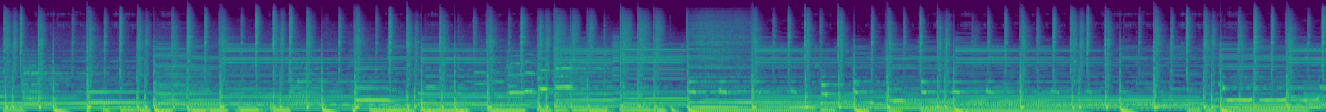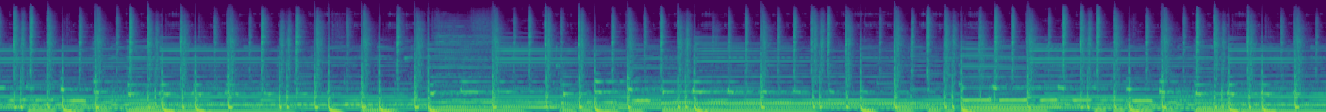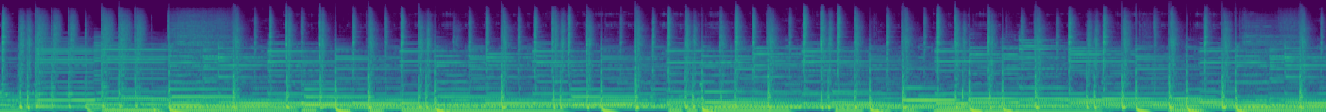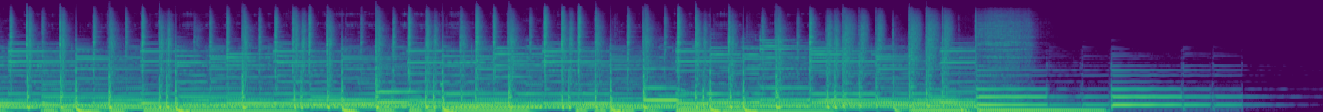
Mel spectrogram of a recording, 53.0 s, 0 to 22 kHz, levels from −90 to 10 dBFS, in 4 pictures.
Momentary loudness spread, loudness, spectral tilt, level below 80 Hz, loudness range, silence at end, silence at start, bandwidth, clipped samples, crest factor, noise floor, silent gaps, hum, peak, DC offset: 4 LU; -15 LUFS; -7 dB/octave; -18 dBFS; 2 LU; 0.8 s; 0 s; 14.5 kHz; under 0.1%; 14 dB; -64 dBFS; none; none; 0 dBFS; under 0.1%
